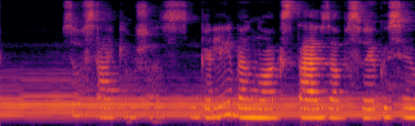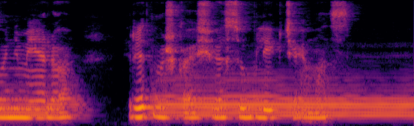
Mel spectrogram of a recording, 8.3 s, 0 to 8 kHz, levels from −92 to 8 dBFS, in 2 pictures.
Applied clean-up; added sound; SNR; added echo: none; Brass instrument; 3 dB; none.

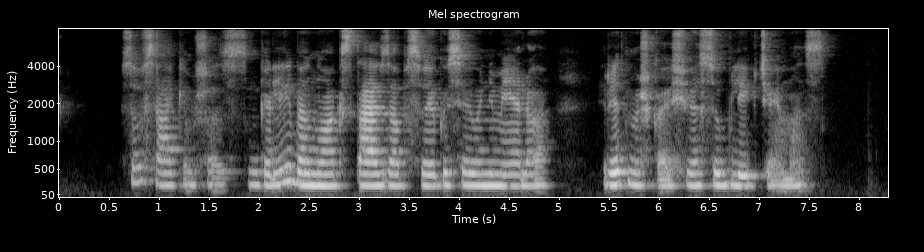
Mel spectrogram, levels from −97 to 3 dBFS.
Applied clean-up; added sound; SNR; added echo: none; none; none; none.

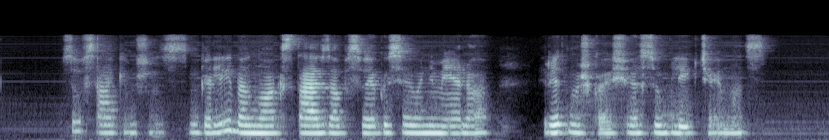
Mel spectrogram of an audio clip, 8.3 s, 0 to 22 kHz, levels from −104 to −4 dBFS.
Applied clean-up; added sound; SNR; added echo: neural separator model SepFormer DNS4.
